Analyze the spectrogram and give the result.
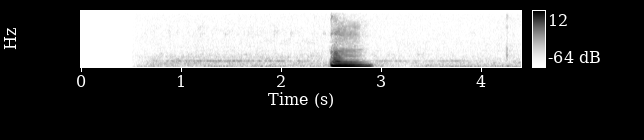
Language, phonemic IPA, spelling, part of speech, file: Tamil, /ʊm/, உம், pronoun / interjection, Ta-உம்.ogg
- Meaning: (pronoun) your, thine; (interjection) um, mmm (yes)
